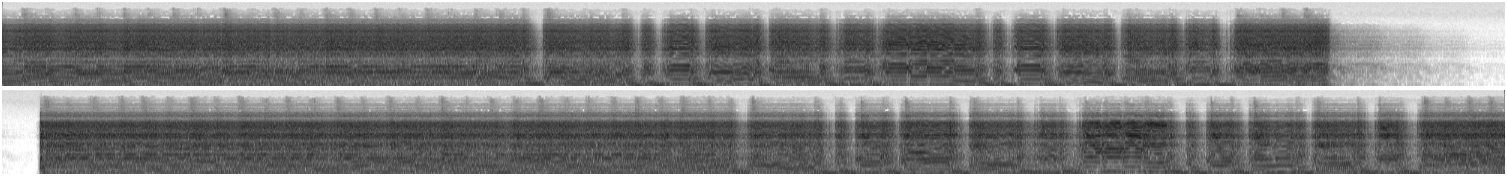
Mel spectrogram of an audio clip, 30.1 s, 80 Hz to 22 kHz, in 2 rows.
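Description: Heavily distorted electric guitars (B.C. Rich, tuned to drop C-sharp) playing a metalcore chorus riff at a slow tempo. The riff rings out and dies away about 13 seconds in, and after a second or two of silence the chorus harmony part starts, also slow, and rings out at the end.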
